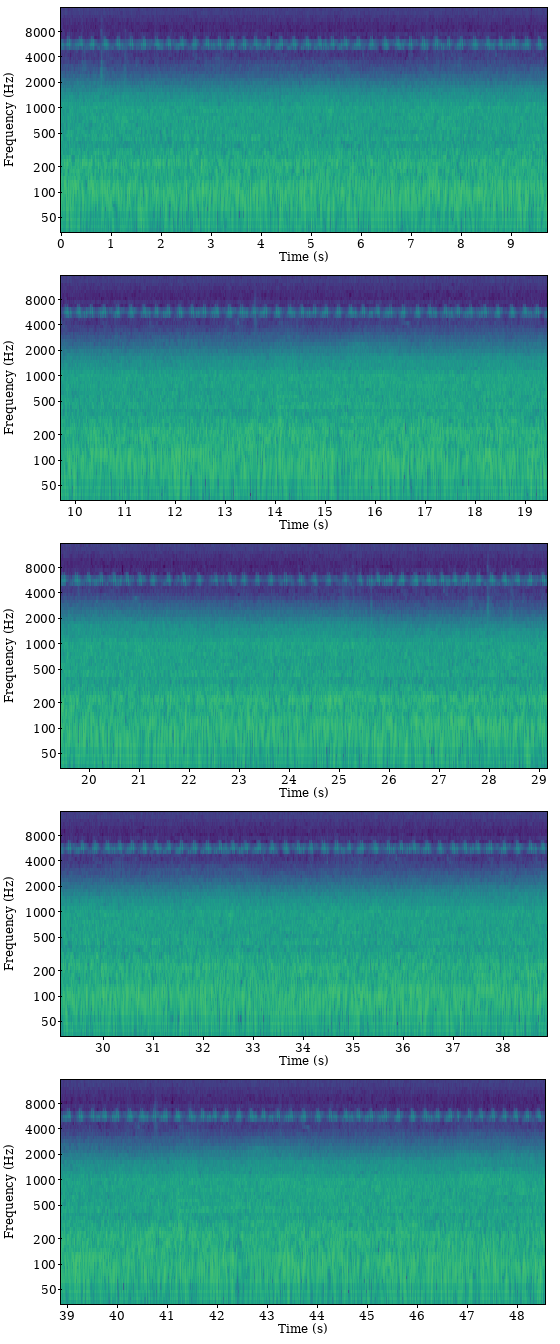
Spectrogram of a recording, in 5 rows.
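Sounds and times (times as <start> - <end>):
night neighborhood ambience: 0.0 - 48.5.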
